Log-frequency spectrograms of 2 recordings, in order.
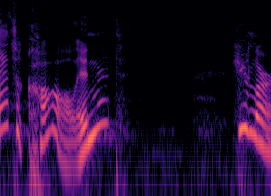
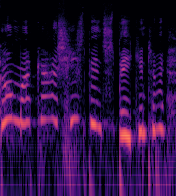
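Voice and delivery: high-pitched retold astonishment; amazed realization; 11 semitones higher than usual. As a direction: relive the discovery in a high voice. Replaying the moment of realization.

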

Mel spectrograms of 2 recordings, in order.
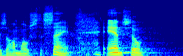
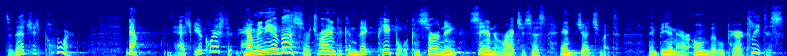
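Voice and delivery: ordinary delivery

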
